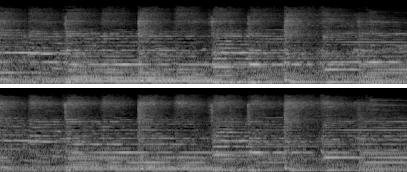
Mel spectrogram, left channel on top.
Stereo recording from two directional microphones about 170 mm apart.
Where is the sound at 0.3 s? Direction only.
40° right (ahead or behind).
